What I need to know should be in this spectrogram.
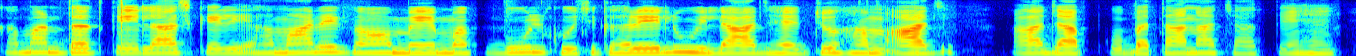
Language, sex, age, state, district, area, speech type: Urdu, female, 18-30, Bihar, Darbhanga, rural, spontaneous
